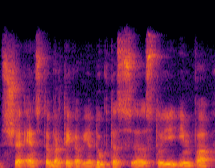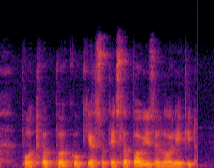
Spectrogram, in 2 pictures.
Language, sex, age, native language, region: Slovenian, male, 50-59, Slovenian, Central Slovenia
